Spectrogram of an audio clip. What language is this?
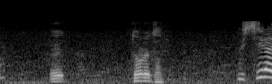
Japanese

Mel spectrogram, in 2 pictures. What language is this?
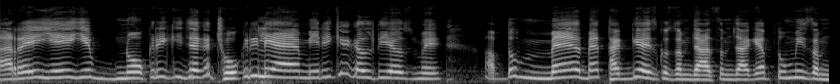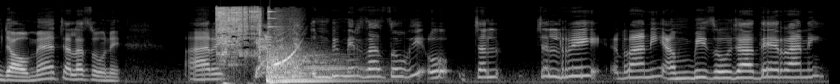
Hindi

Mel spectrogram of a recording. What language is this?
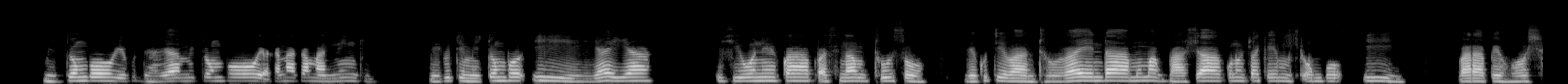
Ndau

